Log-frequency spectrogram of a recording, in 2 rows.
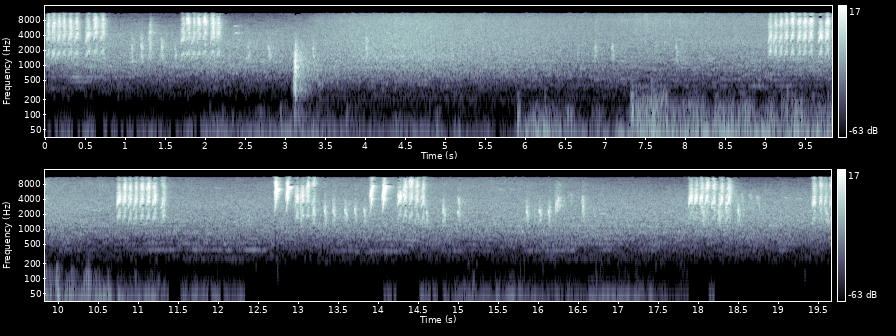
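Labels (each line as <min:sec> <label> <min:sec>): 0:00.0 Birds chirping in the background. 0:03.0
0:00.0 Quiet background noise far away. 0:19.7
0:03.0 A loud sound of an object falling. 0:03.3
0:09.0 Birds chirping in the background. 0:09.9
0:10.6 Birds chirping in the background. 0:11.5
0:12.7 Birds chirping in the background. 0:16.7
0:17.8 Birds chirping in the background. 0:19.7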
